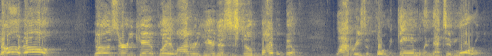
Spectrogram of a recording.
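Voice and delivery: disapproving clerk. Retold or imitated. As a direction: refuse like a righteous gas station attendant. Acts out disapproving gas station clerk.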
